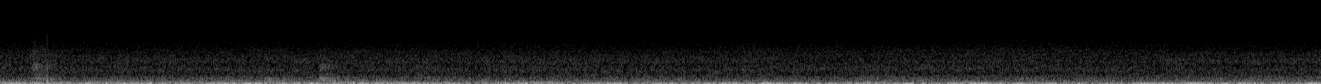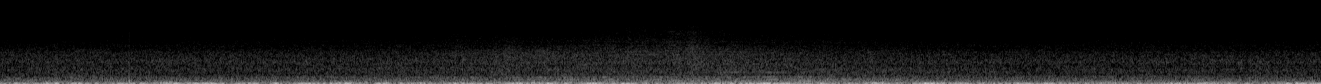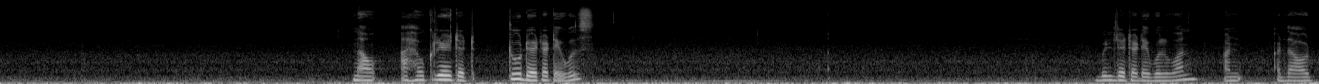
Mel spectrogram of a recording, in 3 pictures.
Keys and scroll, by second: 4.2 Down, 19.6 Right.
